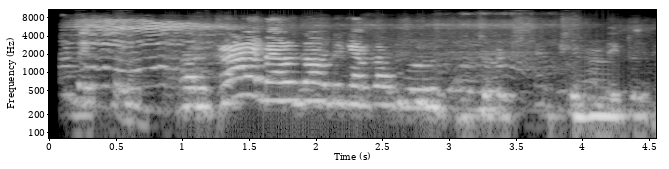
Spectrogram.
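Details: Newborn baby during a vaccine injection: loud, high-pitched crying with wavering pitch in a small room; distressed infant cry.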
